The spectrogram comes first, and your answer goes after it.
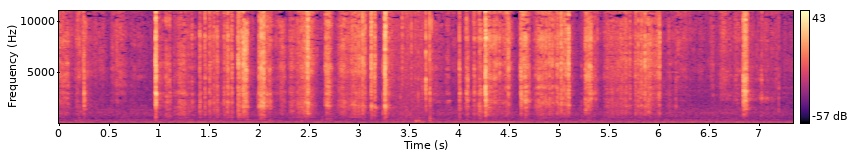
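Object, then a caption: Bar of soap shaved with a metal blade. A solid, dry, cream-colored piece of soap held in the fingers has its edge shaved with a metal utility-knife blade, producing powdery shavings. Bright, dry rasping and scraping strokes repeat throughout, punctuated by short sharp crackling ticks, over a faint low hum.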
